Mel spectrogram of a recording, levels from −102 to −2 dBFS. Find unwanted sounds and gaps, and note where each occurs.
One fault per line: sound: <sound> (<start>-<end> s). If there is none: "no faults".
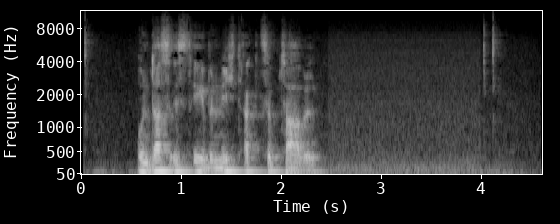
no faults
